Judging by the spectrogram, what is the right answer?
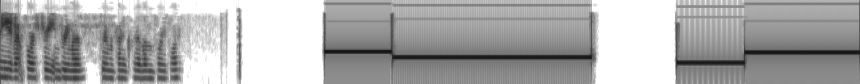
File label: Waverly Fire, dispatch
